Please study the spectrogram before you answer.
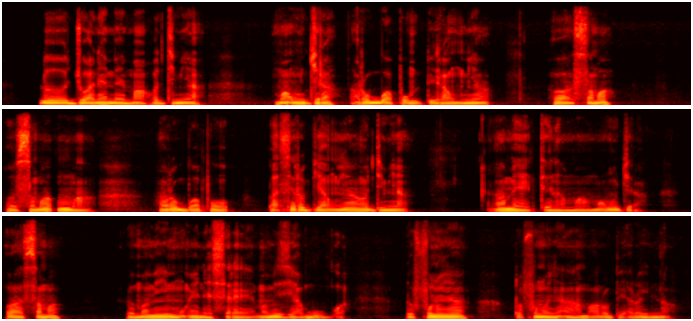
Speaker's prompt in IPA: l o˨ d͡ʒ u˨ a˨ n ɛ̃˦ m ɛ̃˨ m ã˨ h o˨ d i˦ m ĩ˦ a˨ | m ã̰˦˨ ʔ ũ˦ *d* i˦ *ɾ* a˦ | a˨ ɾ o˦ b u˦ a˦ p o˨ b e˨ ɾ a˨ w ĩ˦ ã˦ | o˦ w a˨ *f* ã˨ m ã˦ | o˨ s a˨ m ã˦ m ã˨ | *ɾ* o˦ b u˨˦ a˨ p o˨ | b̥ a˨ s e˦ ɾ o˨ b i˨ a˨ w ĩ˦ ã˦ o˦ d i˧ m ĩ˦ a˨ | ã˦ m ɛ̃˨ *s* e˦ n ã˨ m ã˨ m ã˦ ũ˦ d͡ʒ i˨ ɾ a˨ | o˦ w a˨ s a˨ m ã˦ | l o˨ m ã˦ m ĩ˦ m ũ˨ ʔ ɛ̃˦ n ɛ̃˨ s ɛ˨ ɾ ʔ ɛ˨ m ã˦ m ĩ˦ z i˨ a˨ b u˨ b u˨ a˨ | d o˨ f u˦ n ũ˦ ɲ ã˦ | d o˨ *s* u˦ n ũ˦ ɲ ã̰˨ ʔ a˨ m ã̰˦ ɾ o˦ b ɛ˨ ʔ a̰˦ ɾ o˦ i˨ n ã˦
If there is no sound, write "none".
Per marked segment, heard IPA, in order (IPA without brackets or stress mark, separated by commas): d͡ʒ, ɾ, s, ɾ, t, f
